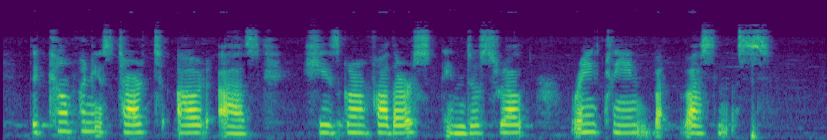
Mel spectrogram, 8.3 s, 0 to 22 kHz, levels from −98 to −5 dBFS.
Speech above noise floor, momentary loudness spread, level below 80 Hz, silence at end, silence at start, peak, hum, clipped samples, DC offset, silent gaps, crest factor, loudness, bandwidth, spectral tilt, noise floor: 44 dB; 11 LU; -60 dBFS; 0.6 s; 0.3 s; -2 dBFS; none; under 0.1%; under 0.1%; none; 20 dB; -21 LUFS; 9.4 kHz; -4.5 dB/octave; -64 dBFS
